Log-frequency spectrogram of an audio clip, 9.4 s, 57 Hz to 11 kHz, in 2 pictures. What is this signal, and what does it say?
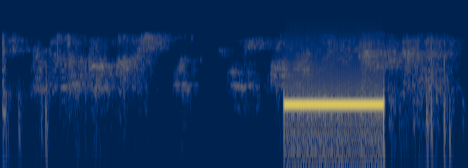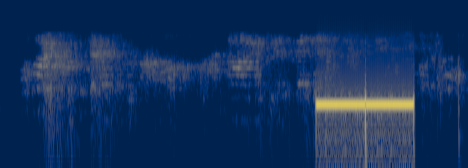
Ringback tone (Europe, 425 Hz), with speech.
